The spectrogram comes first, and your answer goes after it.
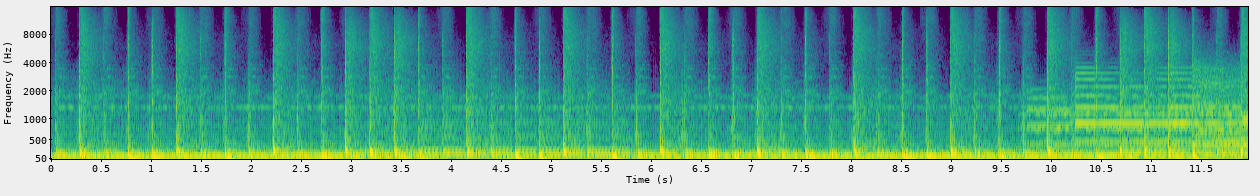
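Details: Driving rock music with steady drums, bass and guitar fills the whole stretch, with no animal sound audible.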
